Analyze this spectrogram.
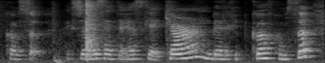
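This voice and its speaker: A woman's voice: mid-range voice, fast, noisy background. A woman with a Québécois accent chatting playfully as she tries on secondhand clothes, talking to a camera across an indoor room. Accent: Québécois French. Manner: playful, chatty, jokes to herself. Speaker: vlogger showing secondhand clothes. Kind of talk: casual fashion try-on chat. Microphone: camera at a distance. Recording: roomy echo from mic distance.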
